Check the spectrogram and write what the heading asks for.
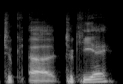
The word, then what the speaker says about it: Türkiye: Yeah, the name pronunciation that I've been using on Locked on NBA is Türkiye. It's actually not Turkey. That's how Turkish people say it. So I promise you, Turkish people don't say Turkey.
